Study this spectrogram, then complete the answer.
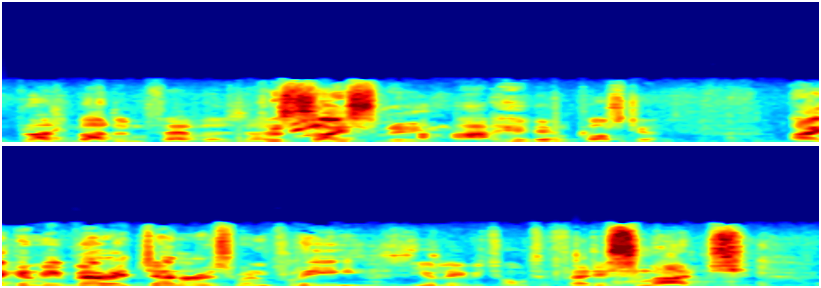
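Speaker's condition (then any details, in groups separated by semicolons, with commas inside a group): No condition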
